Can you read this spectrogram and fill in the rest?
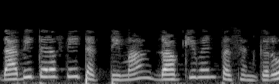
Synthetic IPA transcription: d̪abit̪əɾəfnit̪ɐk̚t̪imãɖɔkjumẽɳʈ̚pəsə̃ɳɖ̪̚kəɾo

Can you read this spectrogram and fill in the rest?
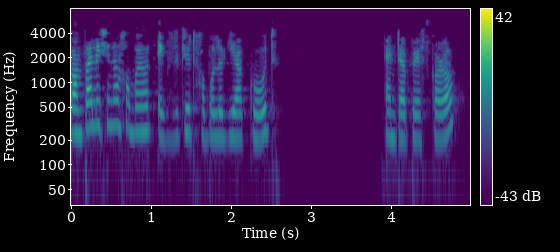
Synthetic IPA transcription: kɔmpalisɔnɔɹxɔmɔjɔteɡzikjuthobɔloɡijakod | ɛntaɹpɹaskɔɹɔk̚

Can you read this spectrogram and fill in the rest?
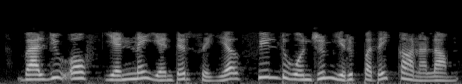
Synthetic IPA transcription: ʋæːljuʔɔːfɛnːɐɪɛnɖɐɾsɛjːɐfiːlɖɔndrɯmɪɾɯpːɐðɐɪkːaːnɐlaːm

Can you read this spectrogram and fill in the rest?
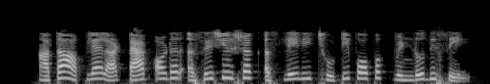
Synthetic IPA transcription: at̪aːpljalaʈæbɔɾɖəɾəseɕiɾɕəkəsleliːt͡ɕʰoʈiːpɔpəpʋiɳɖod̪isel

